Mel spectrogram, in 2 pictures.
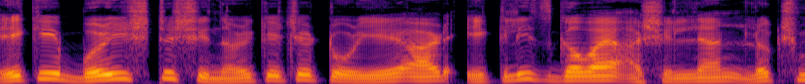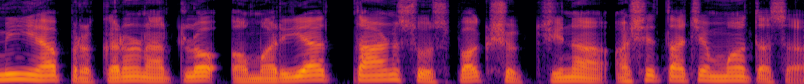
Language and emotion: Goan Konkani, neutral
